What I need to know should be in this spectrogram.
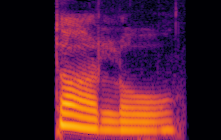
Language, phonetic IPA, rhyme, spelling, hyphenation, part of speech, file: Hungarian, [ˈtɒrloː], -loː, tarló, tar‧ló, noun, Hu-tarló.ogg
- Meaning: 1. stubble (short stalks left in a field after harvest) 2. stubble field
